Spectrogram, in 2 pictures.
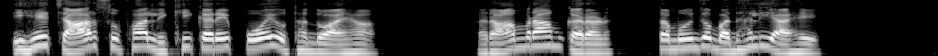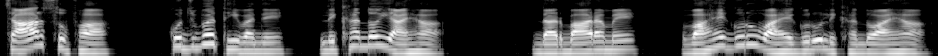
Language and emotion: Sindhi, neutral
